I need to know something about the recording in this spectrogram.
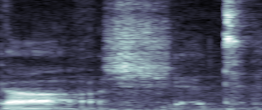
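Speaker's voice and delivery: hushed, breathy cursing under the breath; low hushed dread; muttered curse. Retold or imitated. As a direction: swear quietly to yourself, dreading it. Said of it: "I'm like".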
